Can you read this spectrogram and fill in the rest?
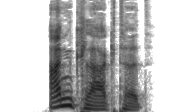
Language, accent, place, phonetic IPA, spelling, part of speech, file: German, Germany, Berlin, [ˈanˌklaːktət], anklagtet, verb, De-anklagtet.ogg
- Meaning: inflection of anklagen: 1. second-person plural dependent preterite 2. second-person plural dependent subjunctive II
